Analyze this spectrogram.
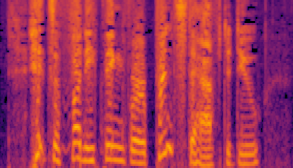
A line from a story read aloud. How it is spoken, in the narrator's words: said he, laughing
